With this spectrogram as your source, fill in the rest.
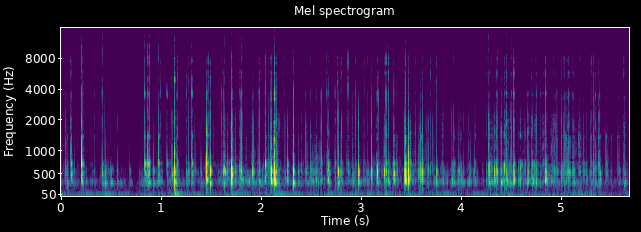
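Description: Long nails scratch and tap rapidly on a hollow, empty, clear bumpy plastic cup held over a microphone. The result is a dense stream of short, dry clicks and rasping scrapes with a hollow midrange tone around 340 Hz, and each hit dies away almost at once.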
